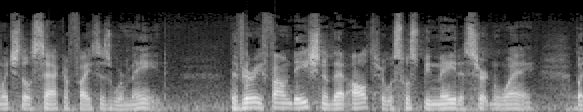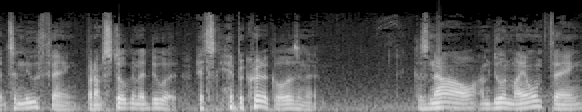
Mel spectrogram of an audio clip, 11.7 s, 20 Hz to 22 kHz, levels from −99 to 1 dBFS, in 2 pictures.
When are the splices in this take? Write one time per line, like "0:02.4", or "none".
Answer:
0:05.8
0:07.7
